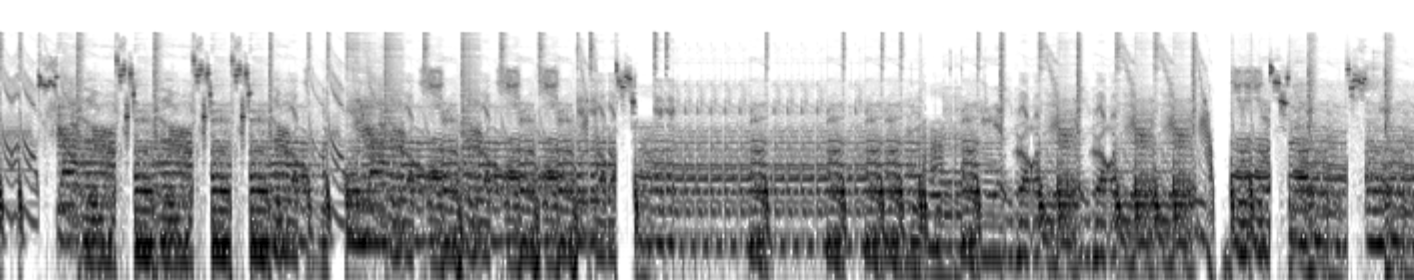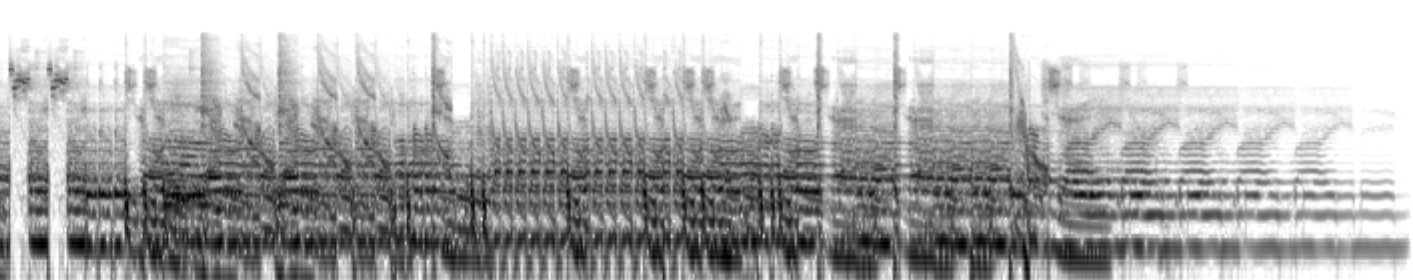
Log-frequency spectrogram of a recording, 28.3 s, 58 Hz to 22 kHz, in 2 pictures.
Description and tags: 78 crazy bw soundsz
fruity loops, loop, samples
loop, loops, samples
